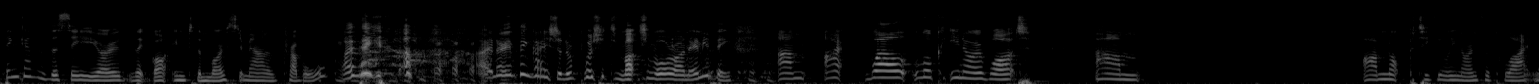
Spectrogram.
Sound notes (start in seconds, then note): 3.5 laughs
